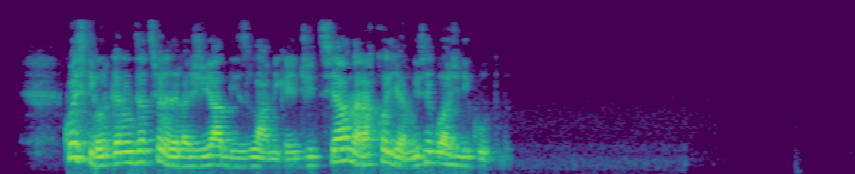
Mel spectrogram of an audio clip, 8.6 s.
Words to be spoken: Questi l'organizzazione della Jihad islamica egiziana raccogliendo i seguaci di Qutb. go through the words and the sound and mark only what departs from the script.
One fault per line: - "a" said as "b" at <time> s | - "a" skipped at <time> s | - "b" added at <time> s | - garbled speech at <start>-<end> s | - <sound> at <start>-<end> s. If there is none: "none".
none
